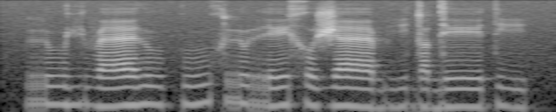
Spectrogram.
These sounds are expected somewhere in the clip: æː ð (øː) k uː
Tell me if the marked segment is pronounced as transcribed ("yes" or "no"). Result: no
